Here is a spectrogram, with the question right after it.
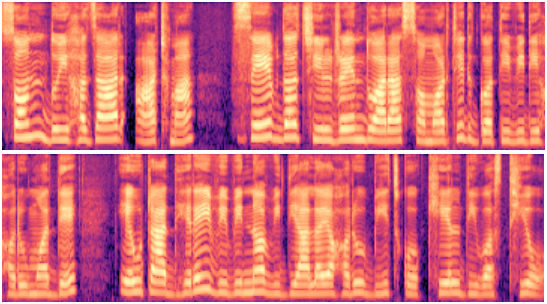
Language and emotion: Nepali, neutral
